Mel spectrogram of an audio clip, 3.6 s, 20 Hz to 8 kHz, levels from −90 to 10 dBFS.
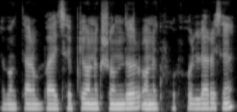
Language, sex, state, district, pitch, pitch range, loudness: Bengali, male, Tripura, West Tripura, 125 Hz, 120-130 Hz, -17 LUFS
